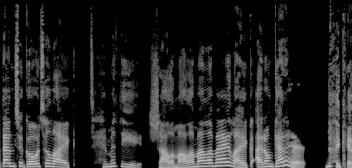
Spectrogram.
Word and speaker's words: Chalamet: But then to go to Timothée Chalamet, I don't get it. Okay, that's all I can call him because I actually really don't know how to say his last name. So. Chalamet.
